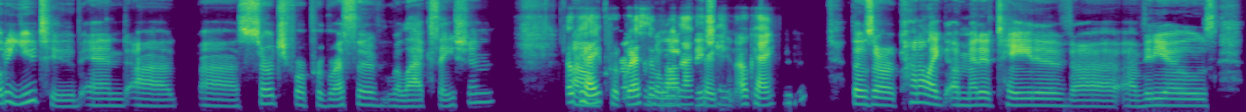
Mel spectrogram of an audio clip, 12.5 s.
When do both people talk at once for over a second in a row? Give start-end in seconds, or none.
5.8-7.3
